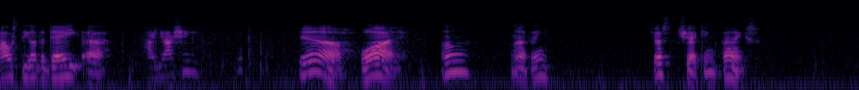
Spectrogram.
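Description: A man speaks sharply and urgently into a telephone up close.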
